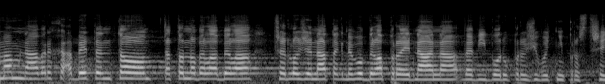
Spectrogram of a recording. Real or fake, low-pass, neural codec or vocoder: real; 10.8 kHz; none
